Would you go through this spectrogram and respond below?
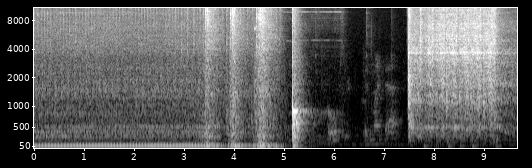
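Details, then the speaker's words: BMW R850R motorcycle, after fuel pump work: long rapid, even starter cranking without catching, then a brief fire; previously would only start with carb cleaner sprayed in, fuel pump issue suspected. "let's see if she fires up because it would crank for days and nothing unless i sprayed goo in there or um carby cleaner you can hear the pump"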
